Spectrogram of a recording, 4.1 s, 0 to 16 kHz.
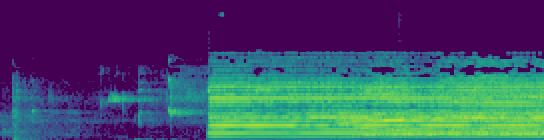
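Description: A sports-hall scoreboard horn comes on suddenly about a second and a half in and holds one loud, steady tone: the final buzzer ending the futsal match at 3–2. Voices shout over it.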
